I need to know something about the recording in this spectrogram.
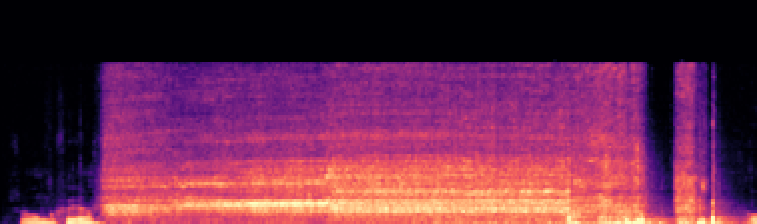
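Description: A power drill whirs steadily, close by.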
